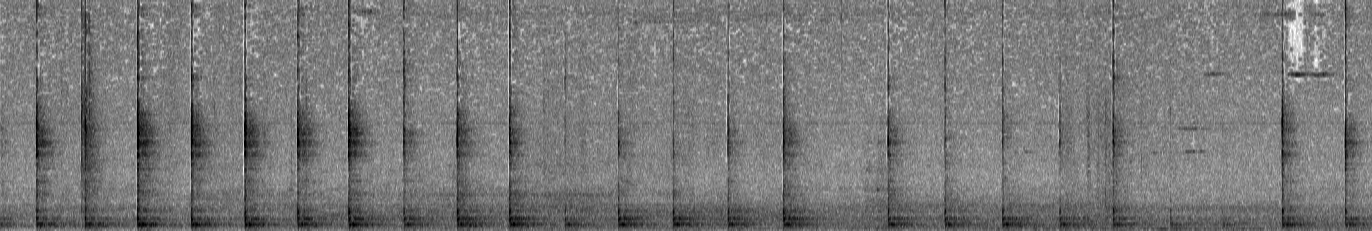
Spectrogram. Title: Pipe Banging Noise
